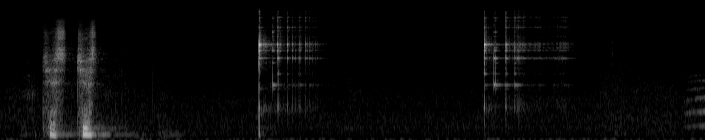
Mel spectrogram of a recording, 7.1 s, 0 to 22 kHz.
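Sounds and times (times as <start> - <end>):
speech: 0.5 - 1.1
two small copper coins dropped in, clinking and bouncing: 2.6 - 3.2, 4.8 - 5.8.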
